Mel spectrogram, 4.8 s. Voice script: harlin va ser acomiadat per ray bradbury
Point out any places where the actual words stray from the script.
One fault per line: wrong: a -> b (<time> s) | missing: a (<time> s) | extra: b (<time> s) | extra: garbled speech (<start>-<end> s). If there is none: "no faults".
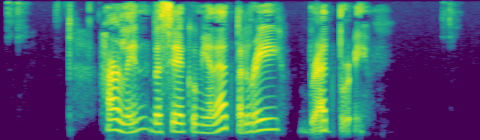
no faults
